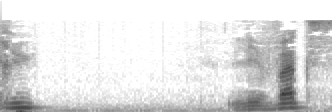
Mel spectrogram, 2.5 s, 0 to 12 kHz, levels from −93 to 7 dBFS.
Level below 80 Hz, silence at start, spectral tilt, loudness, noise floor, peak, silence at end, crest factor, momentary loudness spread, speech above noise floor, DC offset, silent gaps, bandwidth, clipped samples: -46 dBFS; 0 s; -5.5 dB/octave; -28 LUFS; -56 dBFS; -8 dBFS; 0 s; 22 dB; 16 LU; 29 dB; under 0.1%; none; 6.6 kHz; under 0.1%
